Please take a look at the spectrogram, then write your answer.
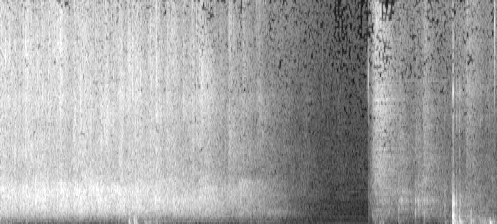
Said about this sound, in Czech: Ještě mu můžeme zatleskat jednou.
